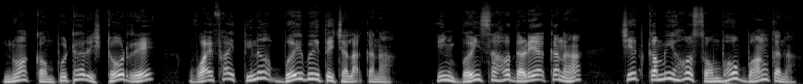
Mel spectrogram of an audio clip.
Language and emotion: Santali, disgusted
